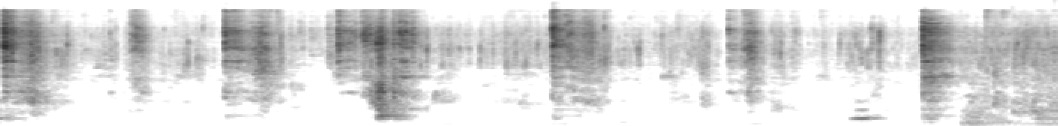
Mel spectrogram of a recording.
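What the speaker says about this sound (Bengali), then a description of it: "আমি ডোমরটাকে নেড়ে চেড়ে নেব এখন" Fig and potato curry stirred in a pot: irregular wet scrapes and clinks of a spoon against metal, close and moderately loud, separated by short pauses, with a faint voice-like sound toward the end.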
